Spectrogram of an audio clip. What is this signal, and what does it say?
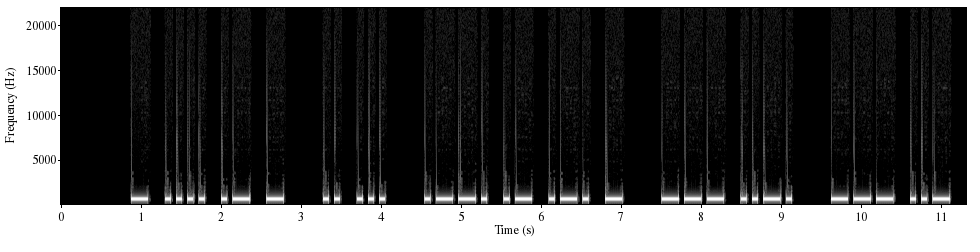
Morse code, heard as a keyed tone, about 17 wpm, 700 Hz. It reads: THAT IS PART OF OU
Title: Sentences from Top 1000 Words - Review Part 1 - 17wpm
